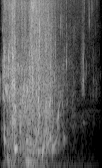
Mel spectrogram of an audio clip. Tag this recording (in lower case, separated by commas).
liquid, splash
